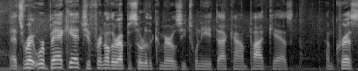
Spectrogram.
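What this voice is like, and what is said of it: Raspy, hoarse recovering voice. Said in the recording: “I have my voice back. ... Well, sort of. You still sound like Bonnie Tyler.”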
